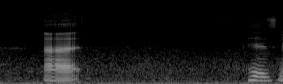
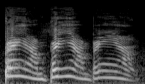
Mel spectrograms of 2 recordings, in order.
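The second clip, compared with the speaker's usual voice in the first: loud, high bam bam bam; mock hammer bangs; 7 semitones higher, 11 dB louder, much slower than usual. Gnome smashing the player's arm, loud bangs. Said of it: "And then he's like".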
